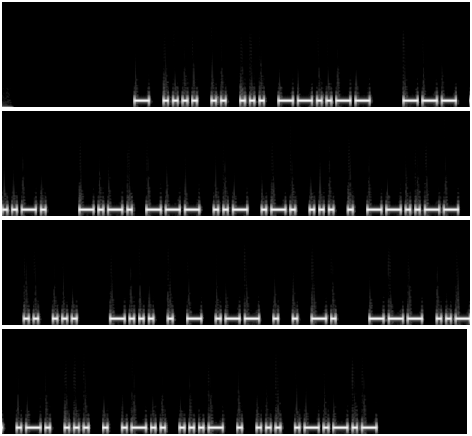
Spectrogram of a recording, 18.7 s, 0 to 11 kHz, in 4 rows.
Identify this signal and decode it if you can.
Morse code, heard as a keyed tone, about 25 wpm, 700 Hz. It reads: THIS, OF COURSE, IS BETWEEN OURSELVES.
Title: Sentences from Top 1600 Words 25wpm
